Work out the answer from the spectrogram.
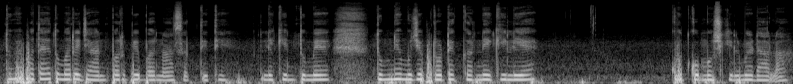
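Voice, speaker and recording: A woman's voice: medium pitch, flat delivery, normal speed, lightly acted. A woman voicing tender, insistent Mishka. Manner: earnest, pleading, gently insistent. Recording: noisy recording with clicks.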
